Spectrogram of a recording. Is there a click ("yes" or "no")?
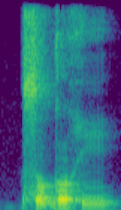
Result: no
